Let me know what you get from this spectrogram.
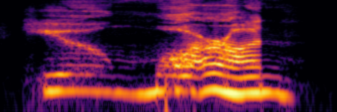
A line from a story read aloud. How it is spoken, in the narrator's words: hissed at him furiously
